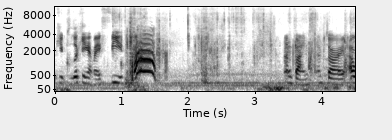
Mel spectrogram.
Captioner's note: scared scream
